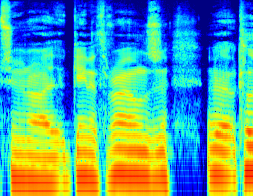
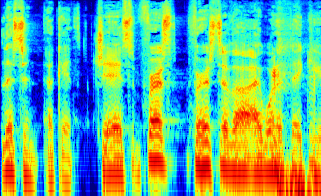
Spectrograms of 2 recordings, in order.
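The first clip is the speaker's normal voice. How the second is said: loud, rough, raspy put-on big-shot podium voice; 6 dB louder than usual. Asked to do Donald Trump, thanks the host: Donald Trump impression. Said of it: "give him some Donald".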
